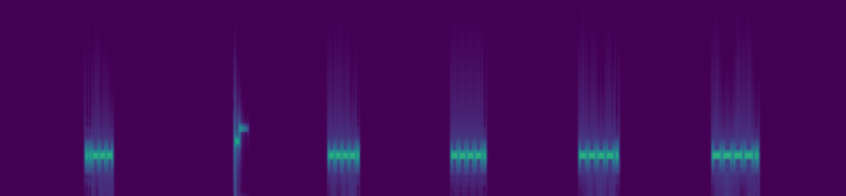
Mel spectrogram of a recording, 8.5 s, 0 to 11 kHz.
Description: Morse code, heard as a keyed tone, about 62 wpm, spaced as for 9 wpm, 700 Hz. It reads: 2 9999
